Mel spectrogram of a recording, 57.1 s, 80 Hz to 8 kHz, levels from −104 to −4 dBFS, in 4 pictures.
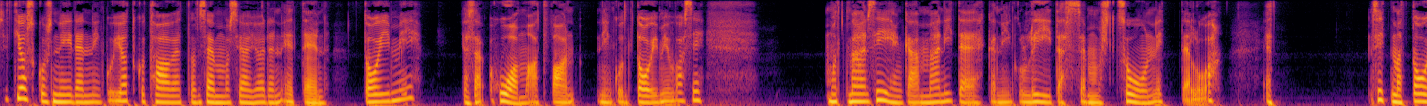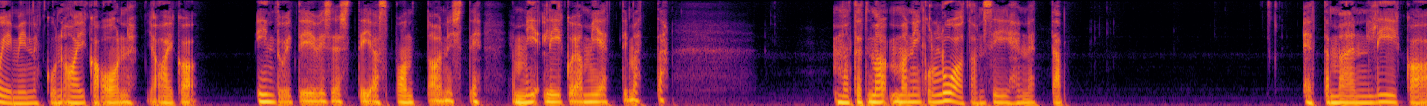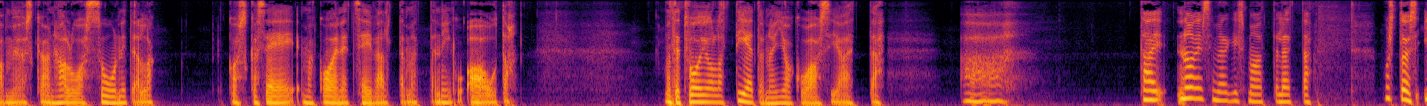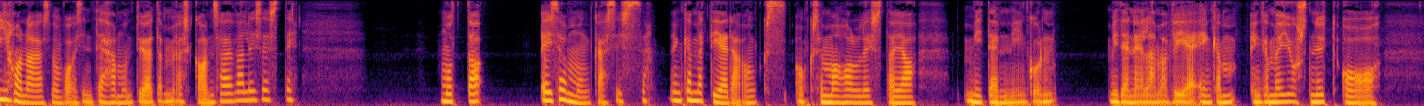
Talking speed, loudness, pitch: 130 wpm, -21 LUFS, 180 Hz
